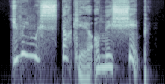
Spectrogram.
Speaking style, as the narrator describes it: exclaimed Ford, suddenly losing patience with the whole charade

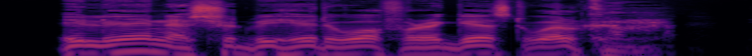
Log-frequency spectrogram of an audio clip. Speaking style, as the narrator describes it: he muttered absently

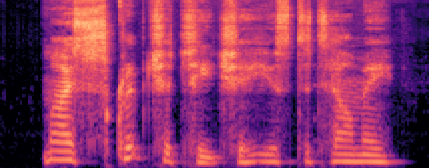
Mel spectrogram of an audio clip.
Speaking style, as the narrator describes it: murmured Zuri, eyes narrowed with concentration

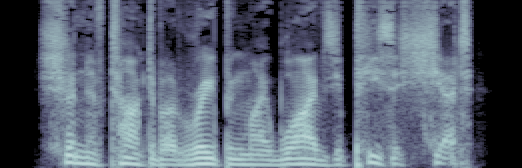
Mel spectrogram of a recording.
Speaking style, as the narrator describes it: I snarled

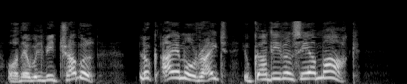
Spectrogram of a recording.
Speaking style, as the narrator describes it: Demain said urgently

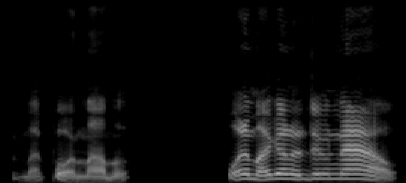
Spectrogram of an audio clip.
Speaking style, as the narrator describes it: Claude sobbing

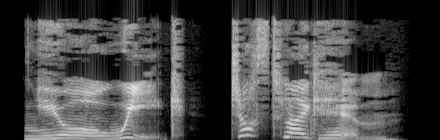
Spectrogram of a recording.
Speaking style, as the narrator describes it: Lyra said with a sneer

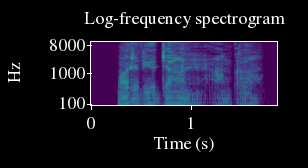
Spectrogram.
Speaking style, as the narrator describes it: Wax asked softly

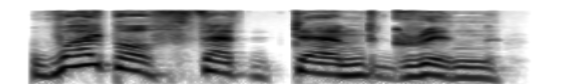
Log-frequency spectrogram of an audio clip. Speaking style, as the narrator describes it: Abrastel said in a growl

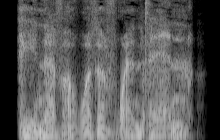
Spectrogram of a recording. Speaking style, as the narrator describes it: one of them said in a hoarse whisper

